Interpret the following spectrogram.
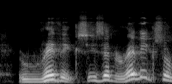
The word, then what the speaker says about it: Revix: called revic's is it remix or rivix how do i pronounce it sean it depends a bit i guess if you're us-based or uk-based or south african uh it's revx so so either way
